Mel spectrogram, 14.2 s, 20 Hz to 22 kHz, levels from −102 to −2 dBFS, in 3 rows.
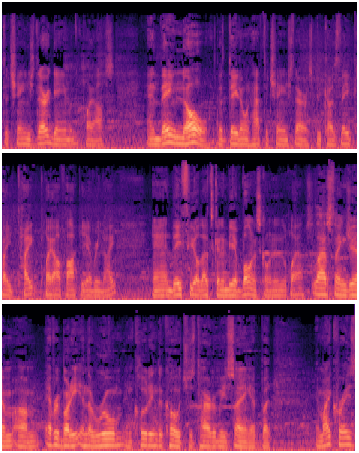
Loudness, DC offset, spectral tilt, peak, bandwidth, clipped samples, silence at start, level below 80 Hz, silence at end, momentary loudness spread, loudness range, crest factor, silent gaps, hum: -29 LUFS; 0.6%; -6 dB/octave; -8 dBFS; 16.5 kHz; under 0.1%; 0 s; -44 dBFS; 0 s; 11 LU; 5 LU; 20 dB; none; none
